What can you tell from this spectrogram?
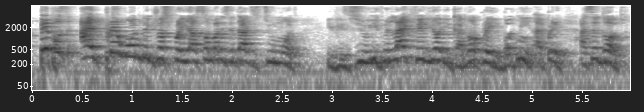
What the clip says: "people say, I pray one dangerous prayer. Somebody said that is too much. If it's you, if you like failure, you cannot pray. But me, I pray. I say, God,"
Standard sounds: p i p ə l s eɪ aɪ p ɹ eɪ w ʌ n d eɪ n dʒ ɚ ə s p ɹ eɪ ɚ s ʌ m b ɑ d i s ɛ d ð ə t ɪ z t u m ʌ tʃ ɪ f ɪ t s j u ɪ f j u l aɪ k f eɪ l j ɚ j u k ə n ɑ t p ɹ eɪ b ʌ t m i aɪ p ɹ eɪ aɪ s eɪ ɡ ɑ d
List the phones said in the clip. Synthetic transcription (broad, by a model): p i p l s eɪ aɪ p ɹ eɪ w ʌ n d eɪ dʒ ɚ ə s p ɹ eɪ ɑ s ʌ m b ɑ d i s ɛ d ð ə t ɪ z t u m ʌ tʃ ɪ f ɪ t s j u ɪ f j u l aɪ k f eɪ l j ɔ j u k ə n ɑ t p ɹ eɪ b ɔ t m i aɪ p ɹ eɪ aɪ s eɪ ɡ ɑ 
